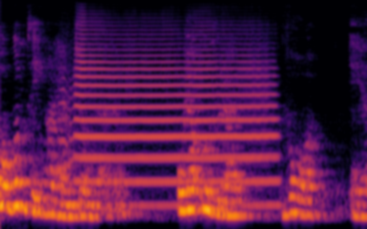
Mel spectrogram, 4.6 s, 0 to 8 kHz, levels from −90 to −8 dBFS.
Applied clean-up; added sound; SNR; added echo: none; Trumpet; 8 dB; reverberation time 0.6 s.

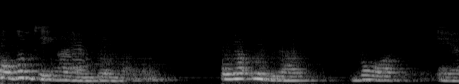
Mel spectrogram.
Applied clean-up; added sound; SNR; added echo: neural separator model SepFormer DNS4.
